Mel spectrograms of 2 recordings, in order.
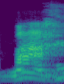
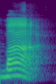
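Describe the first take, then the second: First: It ends with a rough, throaty ch sound. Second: It ends with a plain hard k sound. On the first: The speaker calls it right. "That's the correct way to say Bach" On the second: The speaker calls it wrong. "It's not Bach"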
